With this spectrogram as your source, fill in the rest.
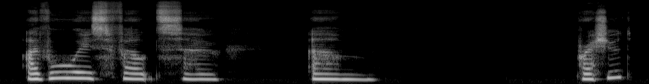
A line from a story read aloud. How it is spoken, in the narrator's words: suggested gently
